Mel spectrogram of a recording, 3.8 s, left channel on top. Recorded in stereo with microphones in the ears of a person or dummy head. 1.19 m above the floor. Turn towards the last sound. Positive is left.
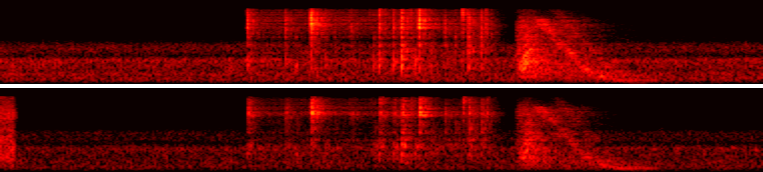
turn(degrees=35)  # may be behind; listen again after turning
